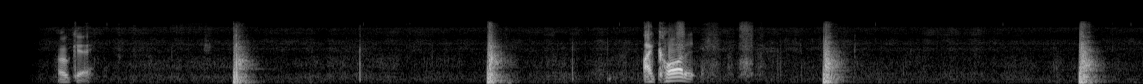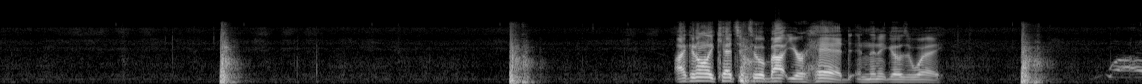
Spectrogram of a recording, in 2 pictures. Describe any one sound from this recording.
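A stick beats down into a fire with sharp thuds.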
